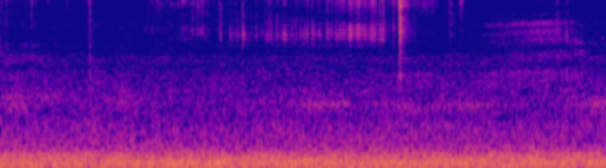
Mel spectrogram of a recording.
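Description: Steady low background rumble, with faint rustling and a couple of light clicks as the paper backing is peeled off the laminate shield of a plastic ID wristband.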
